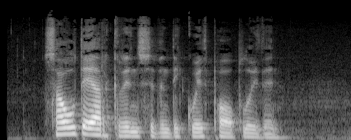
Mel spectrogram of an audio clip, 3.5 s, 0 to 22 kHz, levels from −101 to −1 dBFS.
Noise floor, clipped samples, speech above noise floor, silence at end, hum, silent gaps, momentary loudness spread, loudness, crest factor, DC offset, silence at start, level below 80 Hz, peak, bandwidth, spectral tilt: -55 dBFS; under 0.1%; 37 dB; 0.7 s; none; none; 14 LU; -18 LUFS; 20 dB; under 0.1%; 0.45 s; -52 dBFS; 0 dBFS; 12.5 kHz; -6.5 dB/octave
